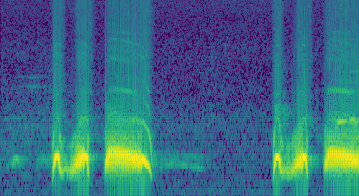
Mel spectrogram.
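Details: Cooing spotted dove decoy in 'thổ pha' voice, used to draw forest males in to fight. A rising double note, then a long steady coo, repeated after a pause of over a second.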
